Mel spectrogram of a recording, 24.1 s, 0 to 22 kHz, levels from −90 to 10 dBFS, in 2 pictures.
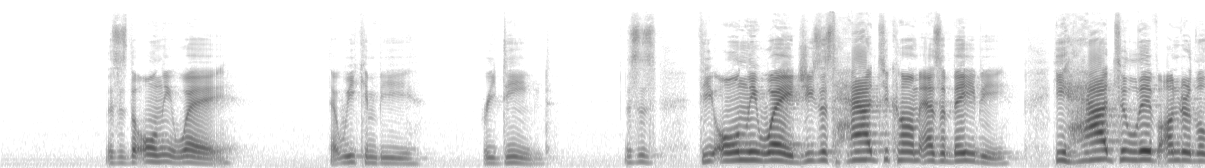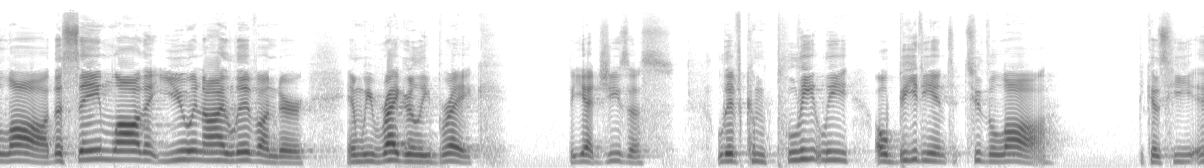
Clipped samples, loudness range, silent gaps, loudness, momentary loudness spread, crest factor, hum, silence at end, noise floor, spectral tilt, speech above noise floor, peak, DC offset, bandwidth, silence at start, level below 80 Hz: under 0.1%; 17 LU; none; -28 LUFS; 20 LU; 22 dB; none; 0 s; -75 dBFS; -4.5 dB/octave; 46 dB; -8 dBFS; under 0.1%; 16 kHz; 1.1 s; -78 dBFS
